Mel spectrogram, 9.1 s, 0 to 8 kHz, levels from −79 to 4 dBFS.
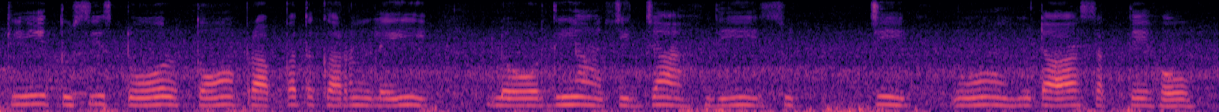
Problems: background conversations at intervals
